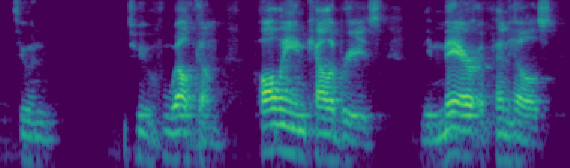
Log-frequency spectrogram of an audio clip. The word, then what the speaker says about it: Calabrese: uh because then people can know that it's calabrese for common please it rhymes that's that's so convenient i know my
